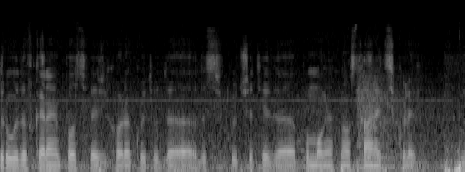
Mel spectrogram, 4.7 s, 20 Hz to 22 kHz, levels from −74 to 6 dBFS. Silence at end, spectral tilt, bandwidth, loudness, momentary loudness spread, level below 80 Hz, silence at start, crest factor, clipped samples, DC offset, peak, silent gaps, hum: 0 s; -7 dB/octave; 16 kHz; -26 LUFS; 7 LU; -40 dBFS; 0 s; 18 dB; under 0.1%; under 0.1%; -6 dBFS; none; none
